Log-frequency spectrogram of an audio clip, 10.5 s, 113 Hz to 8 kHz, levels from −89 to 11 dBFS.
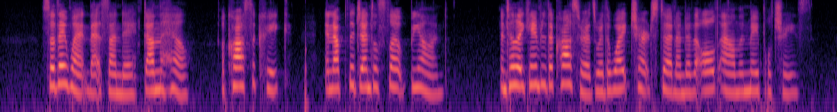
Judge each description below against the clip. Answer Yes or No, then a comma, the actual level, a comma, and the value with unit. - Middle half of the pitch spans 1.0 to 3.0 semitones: No, average, 3.6 semitones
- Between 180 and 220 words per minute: Yes, fast, 205 wpm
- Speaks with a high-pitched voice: Yes, very high, 265 Hz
